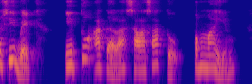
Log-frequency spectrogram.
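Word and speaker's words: Przybek: Ya, gua dengarnya Adam Shibek ya. Dibacanya Adam Shibek itu adalah salah satu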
